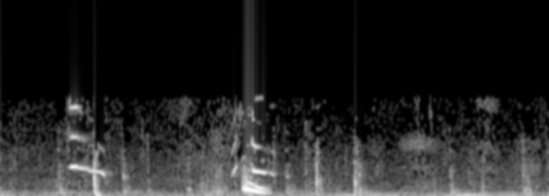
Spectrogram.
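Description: A cat called Kitty meows twice, a short call early on and a louder, drawn-out one a couple of seconds later, with soft rustling and light background noise between them and no talking.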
